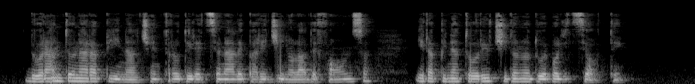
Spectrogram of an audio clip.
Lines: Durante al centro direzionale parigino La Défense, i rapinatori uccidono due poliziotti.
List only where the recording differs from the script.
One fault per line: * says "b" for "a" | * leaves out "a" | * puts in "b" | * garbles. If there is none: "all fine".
* puts in "una rapina"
